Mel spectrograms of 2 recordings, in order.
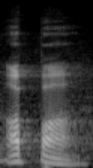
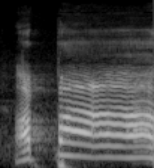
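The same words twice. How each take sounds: First: The word is said short and plain. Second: The word is drawn out long.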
